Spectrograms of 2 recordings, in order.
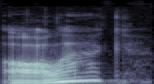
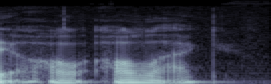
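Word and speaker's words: Aulac: It's A-U-L-A-C. There's a U in it, and I prefer to pronounce the U because... – Do you say Australia? – No. That's different. Because Olac comes from the French, Olac, at the lake. – Okay. – So it's O-A-U.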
